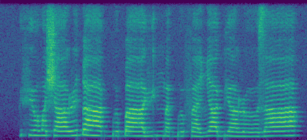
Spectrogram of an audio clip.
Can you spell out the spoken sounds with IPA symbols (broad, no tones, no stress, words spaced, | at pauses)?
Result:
fʲɵːlˠɛʃaːɭi ɗaː ɡ͡bɵɓaːvʲɵ ŋ͡mæɡ͡bɵfæʎaː bʲaːɭɵːzaː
